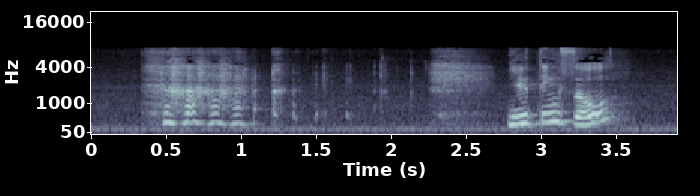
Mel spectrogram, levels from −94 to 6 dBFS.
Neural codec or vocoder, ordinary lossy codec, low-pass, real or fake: none; none; 7.2 kHz; real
